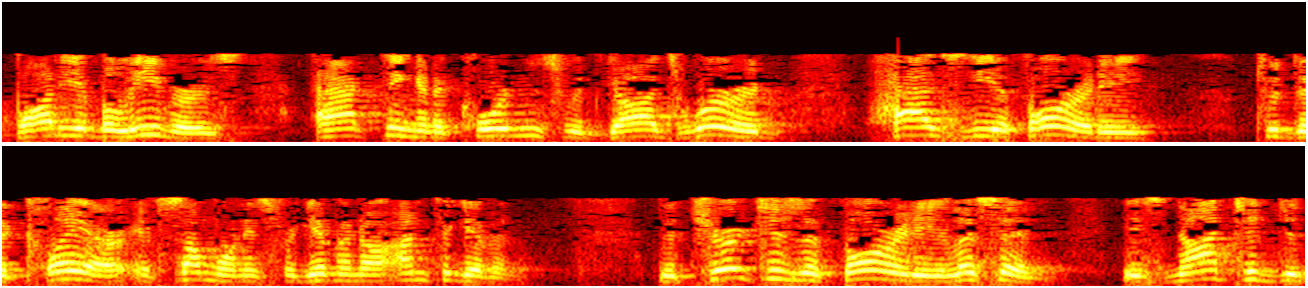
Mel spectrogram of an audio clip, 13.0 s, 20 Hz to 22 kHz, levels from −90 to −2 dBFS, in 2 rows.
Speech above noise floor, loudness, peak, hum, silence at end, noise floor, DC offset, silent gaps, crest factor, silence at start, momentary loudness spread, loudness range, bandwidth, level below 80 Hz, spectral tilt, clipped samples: 33 dB; -13 LUFS; 0 dBFS; none; 0 s; -46 dBFS; under 0.1%; none; 14 dB; 0.05 s; 7 LU; 2 LU; 5 kHz; -50 dBFS; -8.5 dB/octave; under 0.1%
